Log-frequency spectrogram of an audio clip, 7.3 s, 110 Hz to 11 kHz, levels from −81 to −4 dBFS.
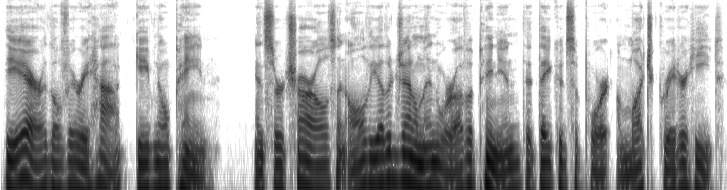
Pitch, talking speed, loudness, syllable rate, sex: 100 Hz, 225 wpm, -17 LUFS, 5.5 syllables/s, male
